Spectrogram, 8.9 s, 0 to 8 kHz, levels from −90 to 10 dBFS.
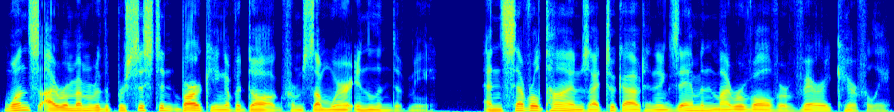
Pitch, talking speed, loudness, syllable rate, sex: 110 Hz, 175 wpm, -19 LUFS, 5.6 syllables/s, male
